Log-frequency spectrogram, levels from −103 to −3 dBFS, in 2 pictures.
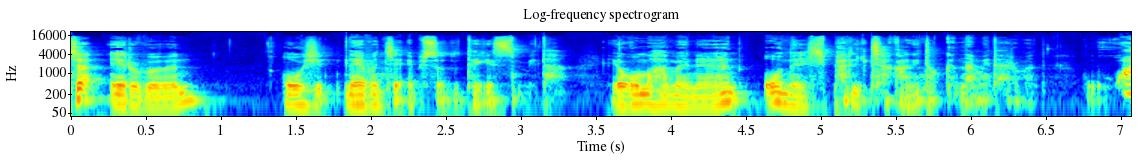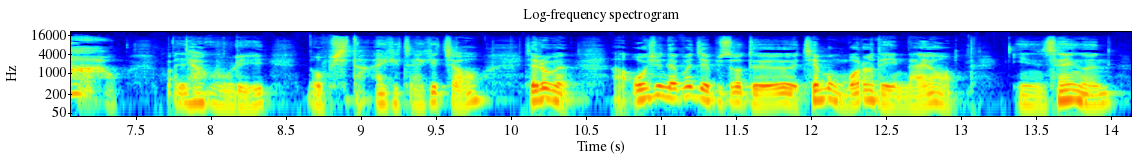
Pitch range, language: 100-140 Hz, Korean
